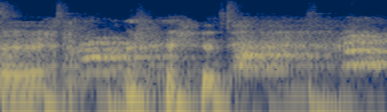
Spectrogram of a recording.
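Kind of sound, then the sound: animal, dogs barking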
